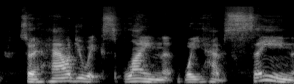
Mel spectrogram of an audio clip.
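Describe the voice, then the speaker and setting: A man is speaking. He has an Australian accent. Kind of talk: debate. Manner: halting, many fillers.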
